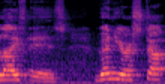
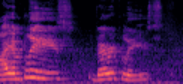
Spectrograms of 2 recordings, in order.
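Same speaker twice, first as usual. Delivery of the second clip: voice close to tears, tearful and moved; 2 semitones higher than usual. Asked how you both turned out, answering on the verge of tears. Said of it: "Now I'm gonna cry again".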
